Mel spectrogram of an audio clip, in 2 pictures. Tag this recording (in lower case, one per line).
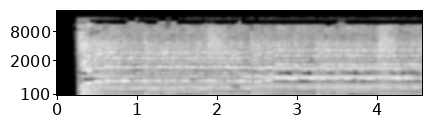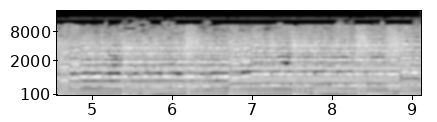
video game music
